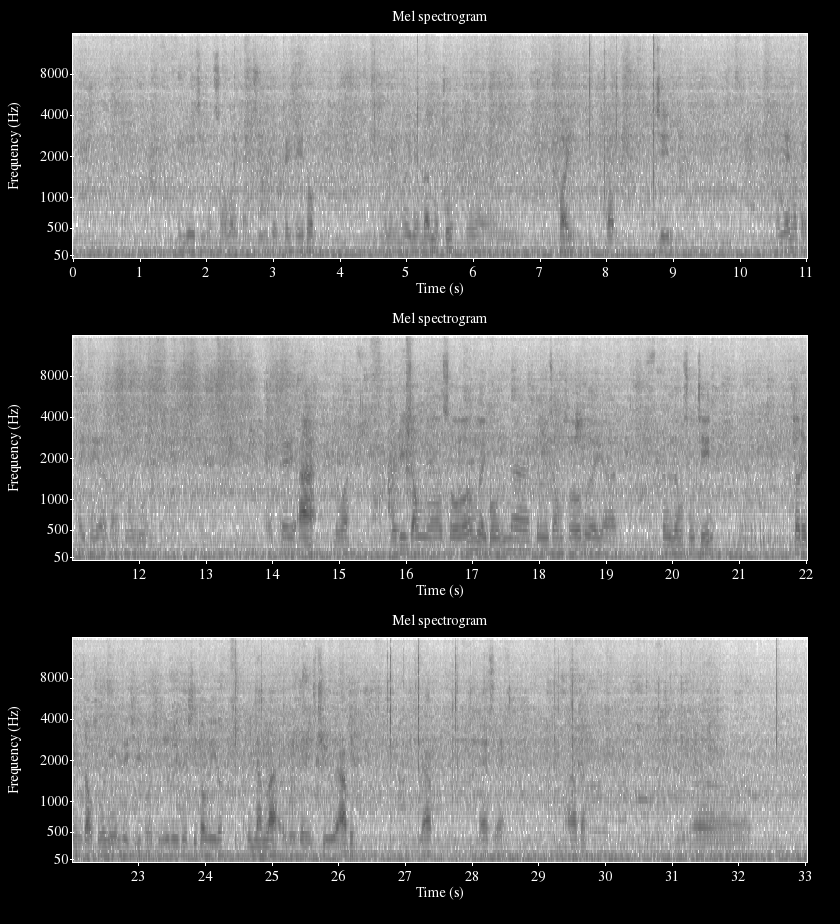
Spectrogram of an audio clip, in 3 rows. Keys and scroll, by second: 0.0-0.7 typing, 2.4 u, 3.7-5.0 typing, 7.0 ,, 8.7 9, 24.6 shift+;, 25.5 BackSpace, 27.0 shift+;, 27.7 BackSpace, 27.8 s, 28.0 /, 29.1-33.0 typing.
